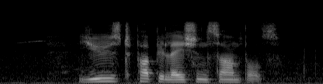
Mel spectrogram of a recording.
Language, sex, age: English, male, 22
